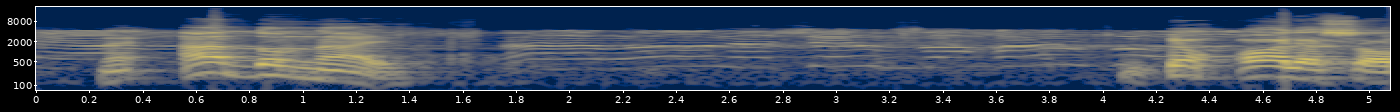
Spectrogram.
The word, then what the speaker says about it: Adonai: dos sinais vocálicos, né, que resultou no nome Yehová, porque eles ignoravam, eles desconheciam que os sinais vocálicos foram deixados pelos maçoretas aqui, não para dar essa pronúncia ao nome do Eterno, mas é para que cada vez que eles se deparassem com esse nome, deveriam pronunciar Adonai, né?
